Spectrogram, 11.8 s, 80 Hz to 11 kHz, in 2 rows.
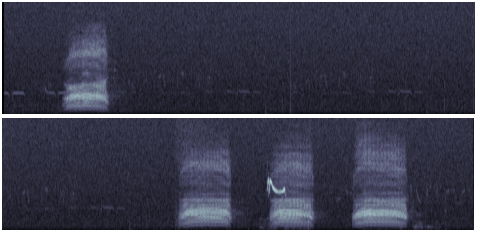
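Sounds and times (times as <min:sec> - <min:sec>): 
Carrion crow Corvus corone giving harsh rasping caws: 0:00.8 - 0:01.4, 0:08.1 - 0:11.2.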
